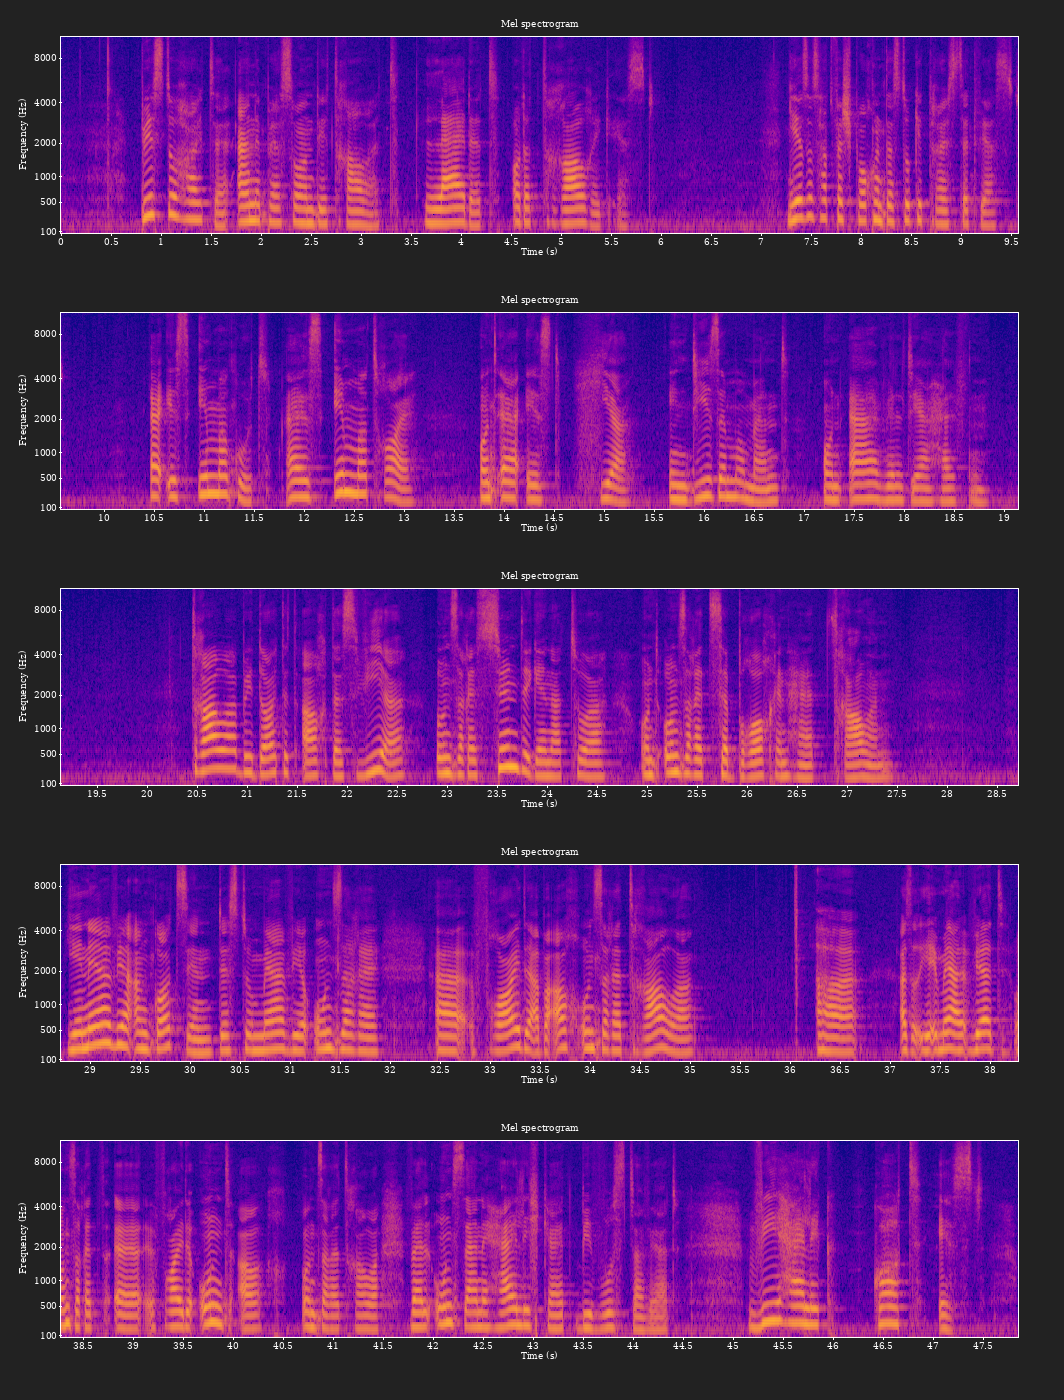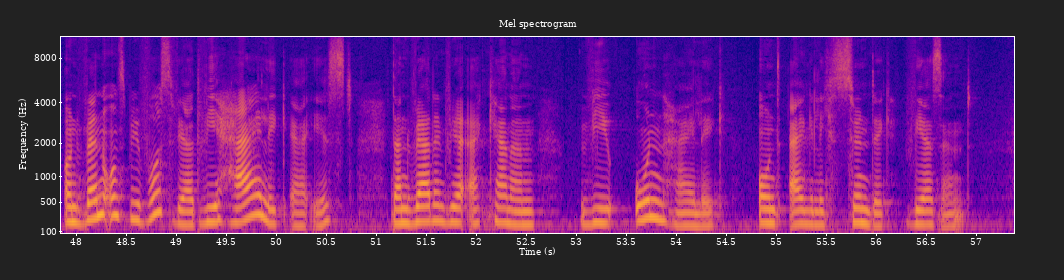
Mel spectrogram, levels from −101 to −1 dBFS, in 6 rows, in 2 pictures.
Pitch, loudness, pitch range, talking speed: 200 Hz, -30 LUFS, 180-225 Hz, 115 wpm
